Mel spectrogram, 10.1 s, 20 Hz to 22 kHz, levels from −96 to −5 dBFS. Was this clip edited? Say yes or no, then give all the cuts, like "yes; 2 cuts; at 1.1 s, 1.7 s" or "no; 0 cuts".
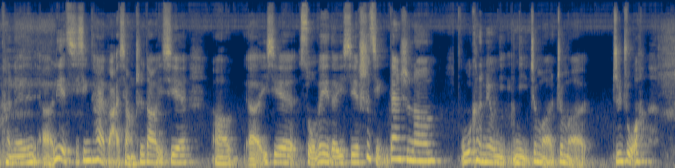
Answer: yes; 1 cut; at 6.8 s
